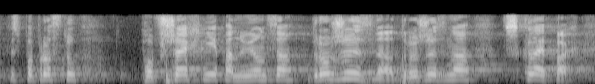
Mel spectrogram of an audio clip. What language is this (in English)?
Polish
